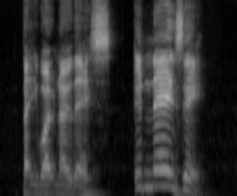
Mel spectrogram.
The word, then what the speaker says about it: Udinese: Udinese. Udinese.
